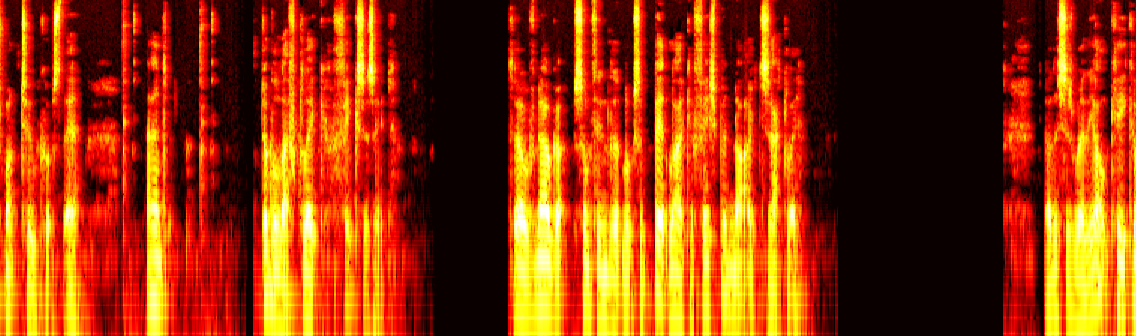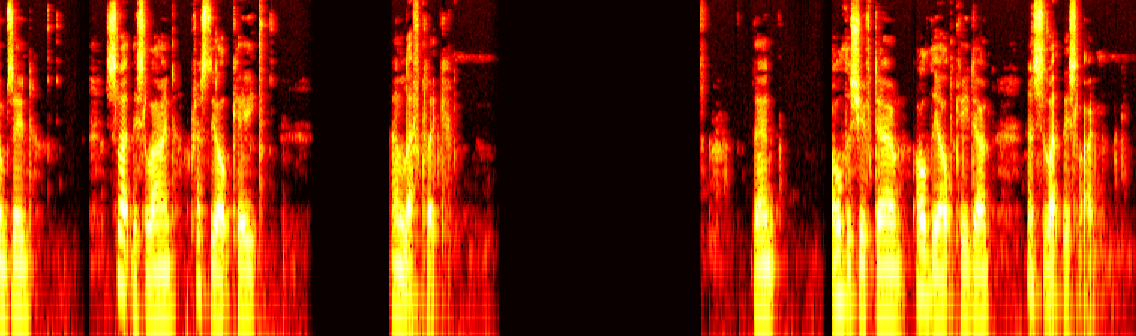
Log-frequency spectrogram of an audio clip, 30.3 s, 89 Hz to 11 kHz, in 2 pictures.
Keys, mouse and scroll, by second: 2.7 click, 2.9 click, 7.3 click, 12.4 middle click, 16.0 click, 18.8 alt+click, 22.0 middle click, 23.6 scroll up 2, 24.2 middle click, 25.6-25.9 scroll down 1, 26.2 scroll down 1, 27.1 middle click, 29.1 click.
